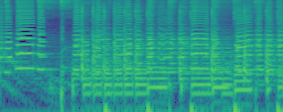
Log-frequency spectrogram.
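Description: Live forró band playing an instrumental passage with a steady beat.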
